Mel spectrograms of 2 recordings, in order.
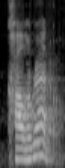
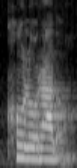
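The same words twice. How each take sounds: First: The first o is ah, the second reduced. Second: Every o is a pure, steady o sound. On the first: "in English, the name of that state, repeat after me" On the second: "In Spanish, every time you have the O, it's got to be a pure O"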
